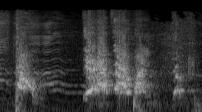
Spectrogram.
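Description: A person's high-pitched cries and yelps, broken by a few sharp smacks: a child being whooped, heard through a door.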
